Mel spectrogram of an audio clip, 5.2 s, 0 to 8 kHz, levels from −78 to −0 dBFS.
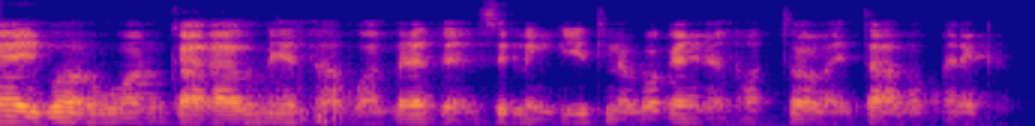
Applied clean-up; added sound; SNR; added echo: neural mask model DeepFilterNet 3.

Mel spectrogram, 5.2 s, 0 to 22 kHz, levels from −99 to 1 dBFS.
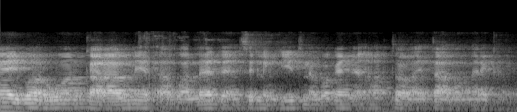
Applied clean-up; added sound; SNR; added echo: neural separator model SepFormer DNS4.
